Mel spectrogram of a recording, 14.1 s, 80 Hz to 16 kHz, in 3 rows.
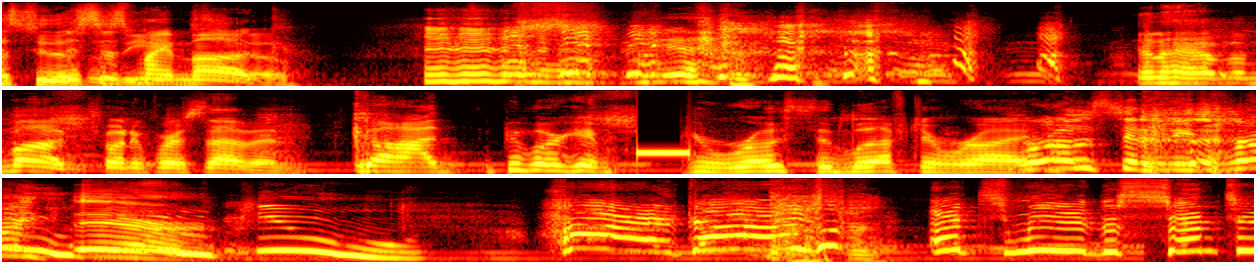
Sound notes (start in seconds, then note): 1.6 group laughing; 7.0 beep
